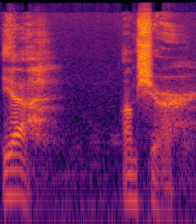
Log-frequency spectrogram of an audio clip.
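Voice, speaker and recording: Defiant, hot-tempered wrestler. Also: male voice, fairly low pitch, drawn-out words, gravelly, fairly bright tone, heavily acted. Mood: grudging, firm. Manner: confrontational, scornful. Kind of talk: video game cutscene dialogue.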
